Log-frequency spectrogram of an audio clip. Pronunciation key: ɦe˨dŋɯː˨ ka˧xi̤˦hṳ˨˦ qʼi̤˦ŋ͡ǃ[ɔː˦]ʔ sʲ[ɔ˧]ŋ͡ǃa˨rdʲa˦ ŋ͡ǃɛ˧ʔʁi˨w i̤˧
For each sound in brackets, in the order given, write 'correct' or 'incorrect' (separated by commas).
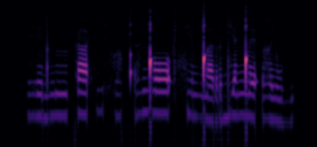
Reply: correct, correct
